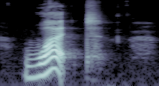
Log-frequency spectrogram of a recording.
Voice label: "What", English

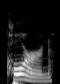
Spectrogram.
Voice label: "corn", English

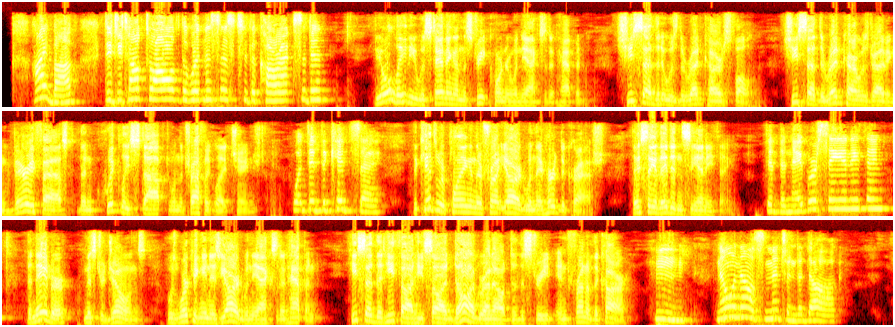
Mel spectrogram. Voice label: Dialog

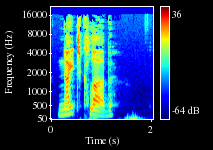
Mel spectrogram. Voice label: "nightclub", English

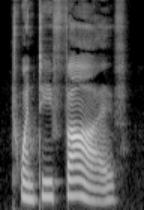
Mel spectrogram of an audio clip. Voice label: "twenty-five", English

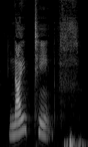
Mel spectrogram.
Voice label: "nineteenth", English

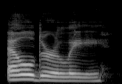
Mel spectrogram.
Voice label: "elderly", English

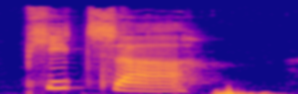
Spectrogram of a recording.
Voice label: "pizza", English

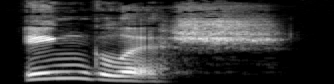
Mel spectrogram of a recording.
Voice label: "English", English

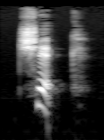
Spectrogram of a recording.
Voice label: "chick", English

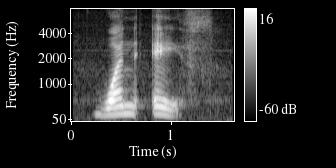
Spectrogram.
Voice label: "one eighth", English

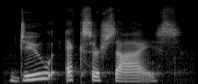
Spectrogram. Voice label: "do exercise", English

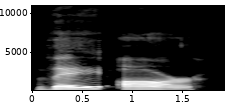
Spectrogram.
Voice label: "They are", English

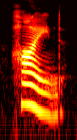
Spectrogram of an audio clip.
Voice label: "hind", English

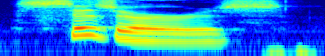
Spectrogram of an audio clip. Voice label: "scissors", English

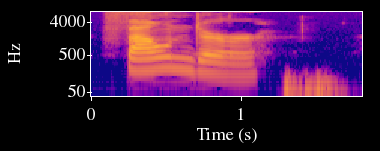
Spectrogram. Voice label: "founder", English

